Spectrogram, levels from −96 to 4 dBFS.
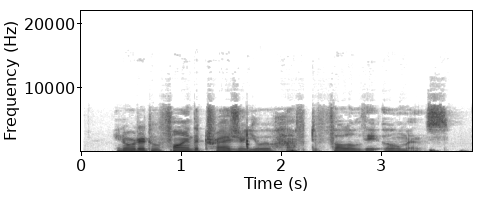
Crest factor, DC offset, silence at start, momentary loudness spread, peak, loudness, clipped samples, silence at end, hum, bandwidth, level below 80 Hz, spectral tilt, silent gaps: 24 dB; under 0.1%; 0.35 s; 8 LU; -2 dBFS; -26 LUFS; under 0.1%; 0.25 s; none; 9.6 kHz; -54 dBFS; -3.5 dB/octave; none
